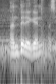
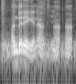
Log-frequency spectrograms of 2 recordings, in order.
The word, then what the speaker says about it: Andereggen: Y Andereggen, así me dice que se pronuncia el apellido. Andereggen, sí.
